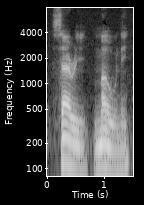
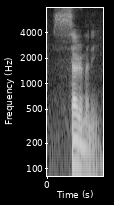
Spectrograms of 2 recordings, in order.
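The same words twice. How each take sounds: First: It has two stressed syllables. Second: It has one stressed syllable. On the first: "Americans say ceremony" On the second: "British people say ceremony"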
